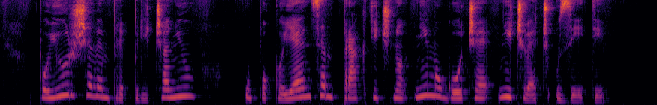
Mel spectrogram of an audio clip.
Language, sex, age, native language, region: Slovenian, female, 50-59, Slovenian, Carinthia region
